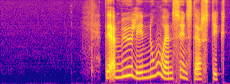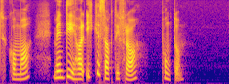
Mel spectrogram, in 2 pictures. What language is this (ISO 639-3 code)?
nor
